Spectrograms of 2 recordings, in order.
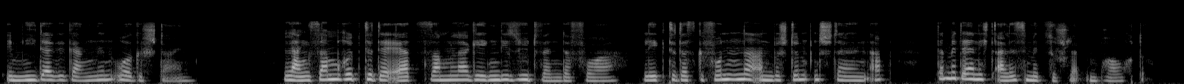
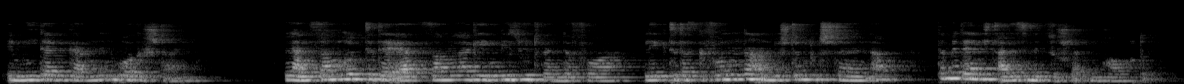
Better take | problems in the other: first | room echo; dies away in 0.9 s

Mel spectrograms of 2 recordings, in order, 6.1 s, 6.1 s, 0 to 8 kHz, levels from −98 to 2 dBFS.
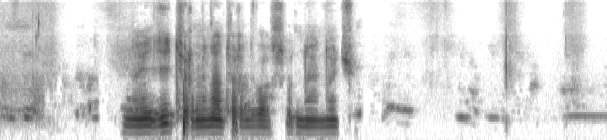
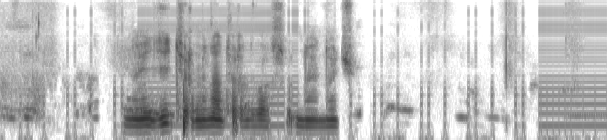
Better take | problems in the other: first | background sound (Telephone); 20 dB below the speech

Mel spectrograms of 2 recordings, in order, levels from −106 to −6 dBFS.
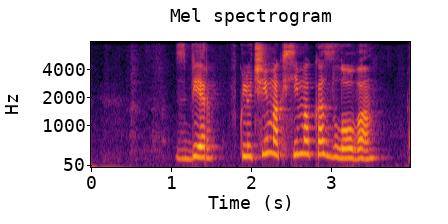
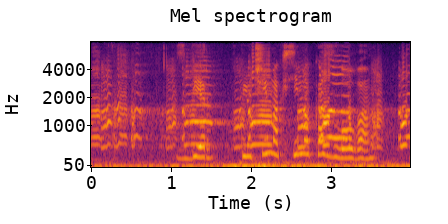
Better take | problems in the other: first | background sound (Fowl); 3 dB above the speech

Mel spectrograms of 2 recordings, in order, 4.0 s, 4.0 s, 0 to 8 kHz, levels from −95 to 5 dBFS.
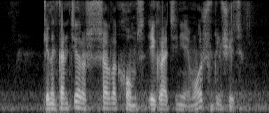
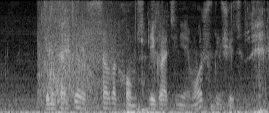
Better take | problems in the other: first | background sound (Liquid + Ocean); 2 dB above the speech

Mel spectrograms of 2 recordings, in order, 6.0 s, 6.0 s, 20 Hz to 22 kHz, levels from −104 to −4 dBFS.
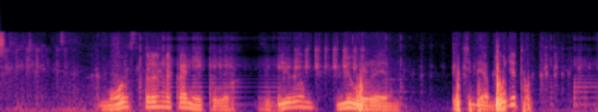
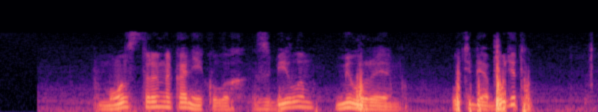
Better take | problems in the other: second | noise reduction (neural mask model RNNoise)

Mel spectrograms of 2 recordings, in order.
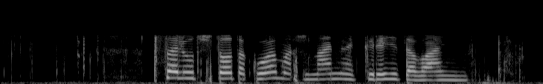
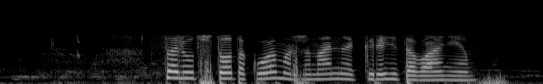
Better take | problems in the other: second | noise reduction (neural diffusion model UNIVERSE++)

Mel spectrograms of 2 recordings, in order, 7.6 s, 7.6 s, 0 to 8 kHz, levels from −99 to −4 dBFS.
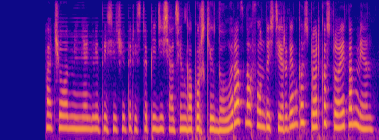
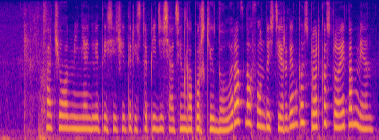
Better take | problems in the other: second | noise reduction (neural mask model DeepFilterNet 3)

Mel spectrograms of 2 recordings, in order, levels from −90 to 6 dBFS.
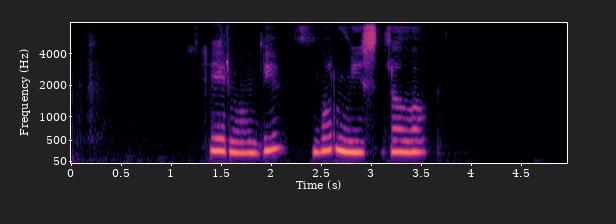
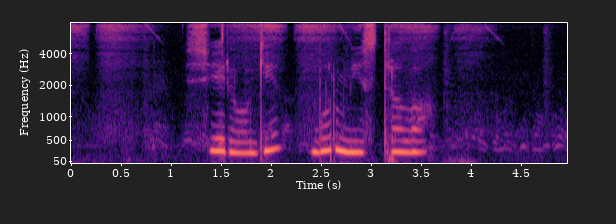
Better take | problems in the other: second | noise reduction (neural mask model DeepFilterNet 3)

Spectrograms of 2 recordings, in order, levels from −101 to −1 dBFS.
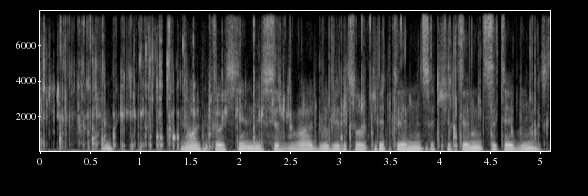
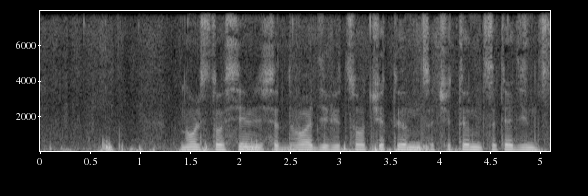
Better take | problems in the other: second | noise reduction (neural diffusion model UNIVERSE++)

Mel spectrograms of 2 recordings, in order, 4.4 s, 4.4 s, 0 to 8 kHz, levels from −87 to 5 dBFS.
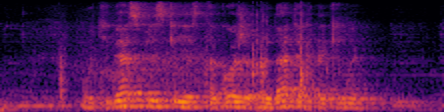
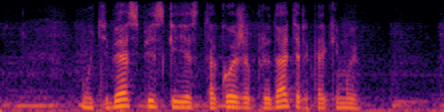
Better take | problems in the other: second | background sound (Sliding door); 11 dB below the speech // room echo; dies away in 0.9 s

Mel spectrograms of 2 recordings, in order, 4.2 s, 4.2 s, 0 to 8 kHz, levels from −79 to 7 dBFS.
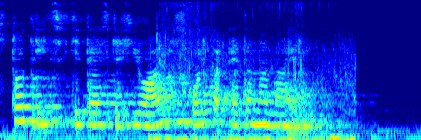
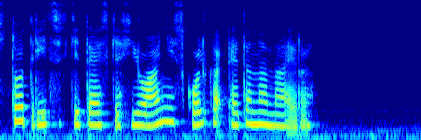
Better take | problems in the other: second | background sound (Splash, splatter); 5 dB below the speech // room echo; dies away in 1.1 s

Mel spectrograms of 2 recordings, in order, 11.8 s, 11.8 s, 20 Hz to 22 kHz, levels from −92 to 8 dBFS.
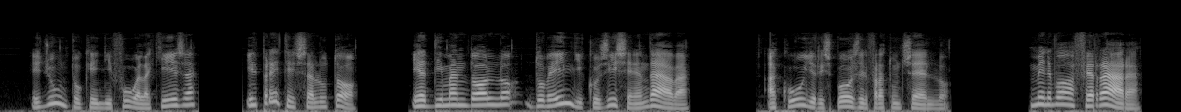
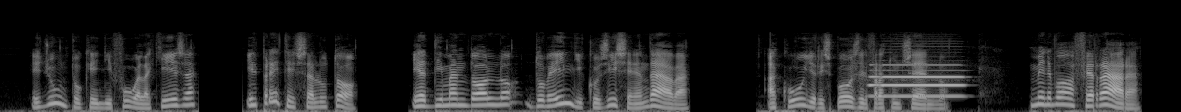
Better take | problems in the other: first | background sound (Wind instrument, woodwind instrument); 3 dB above the speech

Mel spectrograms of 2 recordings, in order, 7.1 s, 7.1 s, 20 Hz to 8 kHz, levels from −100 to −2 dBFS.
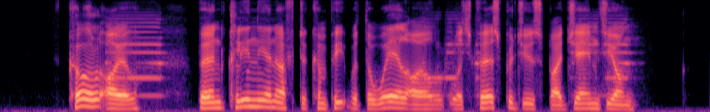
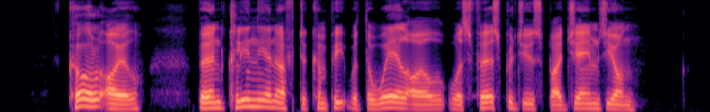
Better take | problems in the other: second | noise reduction (neural diffusion model UNIVERSE++)

